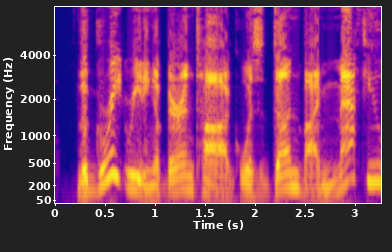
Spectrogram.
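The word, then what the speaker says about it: Tagge: call it tag and I sometimes call it tog sorry guys it's just a weird name it's spelled weird I'm gonna say it weird I'm just going for it right now I'm calling it tog and we see two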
